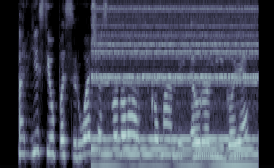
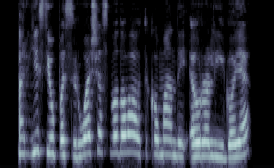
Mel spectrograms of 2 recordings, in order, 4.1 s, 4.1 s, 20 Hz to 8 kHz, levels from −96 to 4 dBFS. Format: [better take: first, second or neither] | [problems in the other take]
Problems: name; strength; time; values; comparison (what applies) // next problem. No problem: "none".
second | background sound (Organ); 1 dB below the speech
